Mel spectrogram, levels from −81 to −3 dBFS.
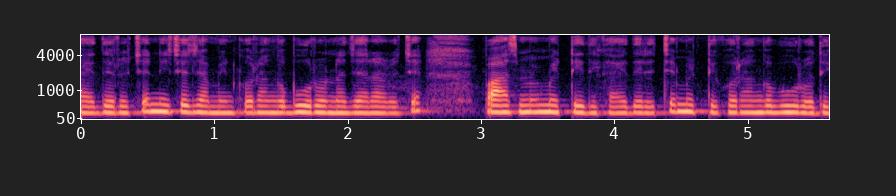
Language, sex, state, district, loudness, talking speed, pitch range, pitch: Rajasthani, female, Rajasthan, Nagaur, -20 LUFS, 280 wpm, 180-195 Hz, 185 Hz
